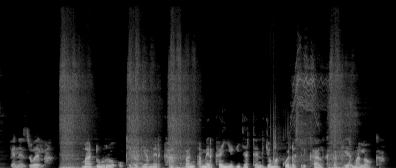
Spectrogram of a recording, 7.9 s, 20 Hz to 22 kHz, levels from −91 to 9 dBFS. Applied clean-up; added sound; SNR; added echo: classical method log-MMSE.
